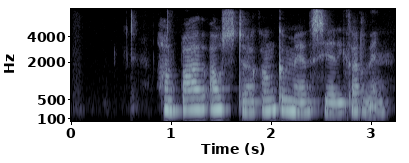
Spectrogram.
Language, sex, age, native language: Icelandic, female, 13, Filipino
